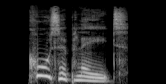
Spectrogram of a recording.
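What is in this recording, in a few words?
"quarter plate", British English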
